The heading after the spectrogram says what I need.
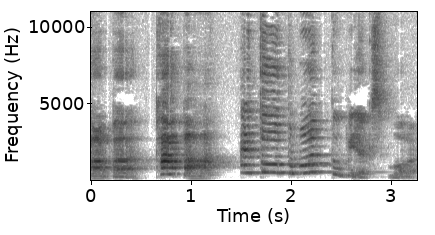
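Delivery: put-on very high, loud little Russian boy voice. Retelling a childhood talk with his parents, in a little russian boy voice. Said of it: "this is my little Russian boy voice".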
